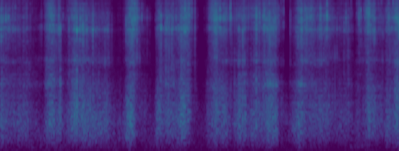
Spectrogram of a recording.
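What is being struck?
Wooden maraca with loose filling.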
